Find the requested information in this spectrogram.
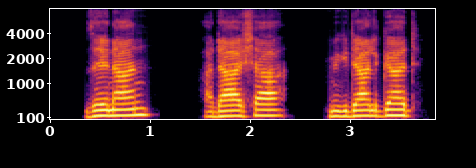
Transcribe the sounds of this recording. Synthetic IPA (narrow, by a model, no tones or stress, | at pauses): zeːnaːn | ɐd̪aːʃaː | mɪɡd̪aːlɡaːd̪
